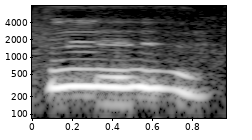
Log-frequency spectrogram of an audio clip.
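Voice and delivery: high, loud drawn-out cheer; high-pitched "woo" of celebration; celebratory woo. Real, not acted. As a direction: whoop with relief at good news. Celebrating a negative test result.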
